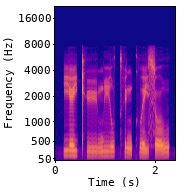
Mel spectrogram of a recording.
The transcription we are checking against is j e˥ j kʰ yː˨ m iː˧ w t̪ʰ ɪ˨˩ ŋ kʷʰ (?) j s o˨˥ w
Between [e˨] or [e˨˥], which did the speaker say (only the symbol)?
e˨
